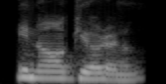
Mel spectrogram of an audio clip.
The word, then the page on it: inaugural: Indian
